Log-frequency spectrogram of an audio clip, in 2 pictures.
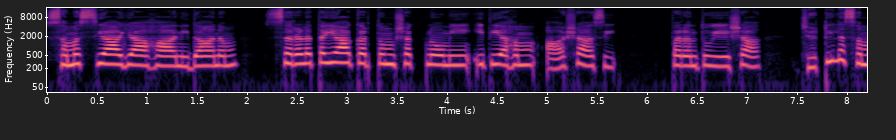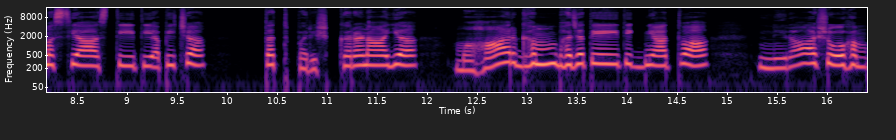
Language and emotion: Sanskrit, sad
